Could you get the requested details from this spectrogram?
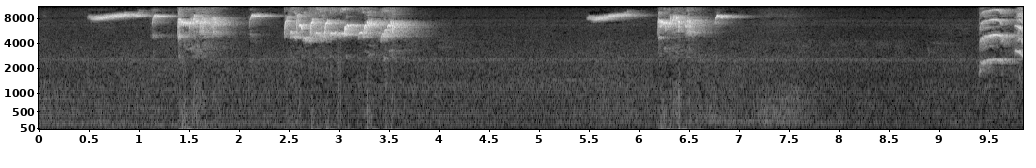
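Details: Orange-headed thrush singing, offered as soothing therapy and as a lure for other birds: high, thin whistled notes followed by bursts of rich, rapid, scratchy phrases, with quiet pauses between them and a faint low background hum.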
